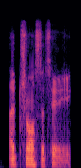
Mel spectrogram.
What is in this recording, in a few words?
"atrocity", British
